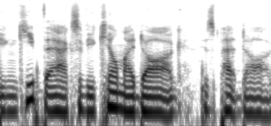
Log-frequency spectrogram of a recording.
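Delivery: ordinary delivery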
